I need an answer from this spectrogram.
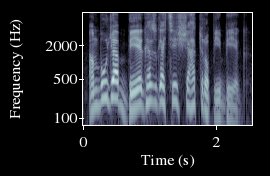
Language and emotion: Kashmiri, neutral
